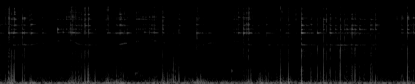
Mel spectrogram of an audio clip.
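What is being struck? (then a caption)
Small textured glass bottle partly filled with liquid. A small embossed, boot-shaped glass bottle with a metal cap, partly filled with liquid, is held in the hands and tapped and scratched with fingernails. Quick, bright glassy clinks and ticks with short high rings sit over a continuous scratchy rasp and a soft low rumble.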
